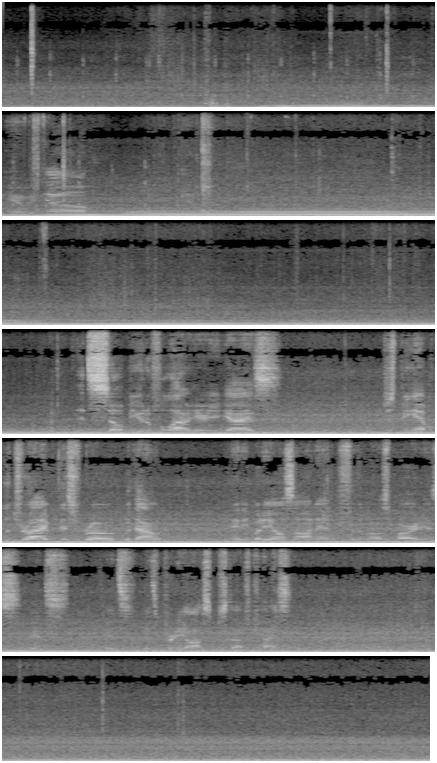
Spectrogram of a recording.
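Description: Car engine and tyres on a snowy road heard from inside the cabin: a steady low road rumble, with the engine note rising then falling back a few seconds in as the car accelerates. In the middle there are brief voice-like sounds with clicks.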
